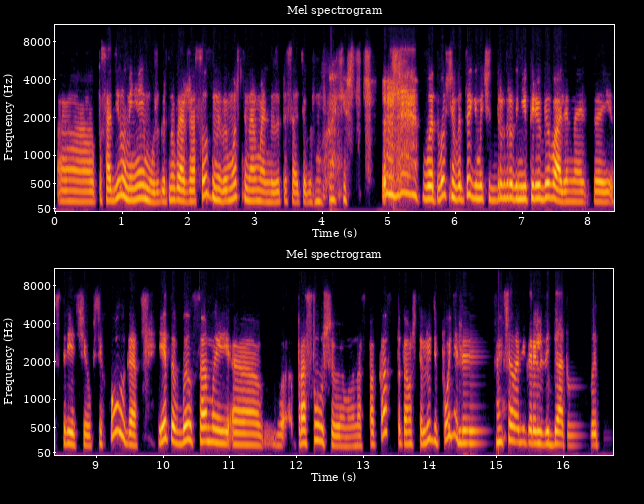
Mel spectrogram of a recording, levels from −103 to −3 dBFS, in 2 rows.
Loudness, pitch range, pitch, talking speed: -23 LUFS, 185-245 Hz, 215 Hz, 180 wpm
